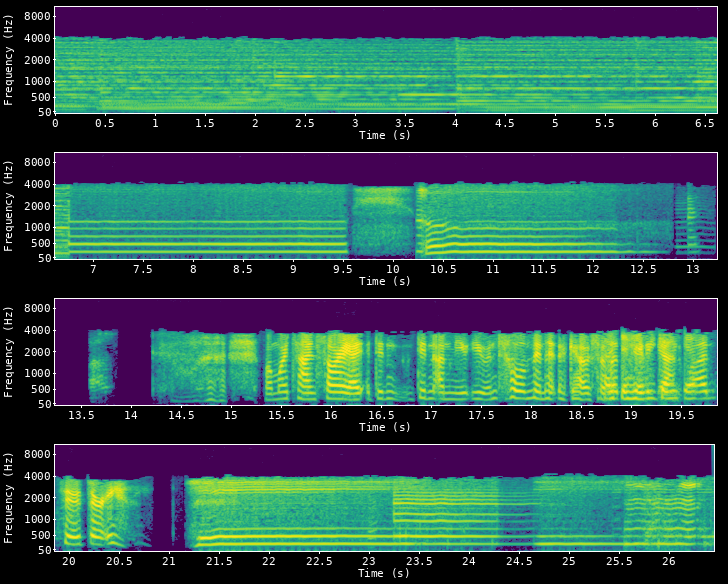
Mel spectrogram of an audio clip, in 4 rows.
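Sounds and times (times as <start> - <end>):
group of people humming together: 6.8 - 9.6, 10.3 - 13.2, 21.2 - 26.4
speech: 10.3 - 10.6, 15.4 - 22.6.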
